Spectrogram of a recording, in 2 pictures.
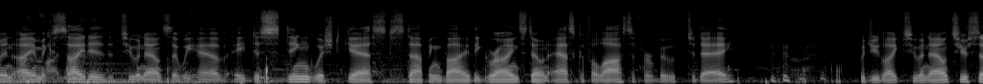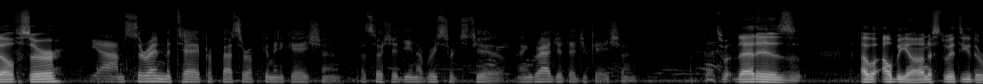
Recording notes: This week was itself part of the larger "150 Years of Giant Leaps" sesquicentennial celebration of Purdue University. We asked students and other passersby. Generally opened up the microphones giving people the opportunity to ask a philosopher any questions they had.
